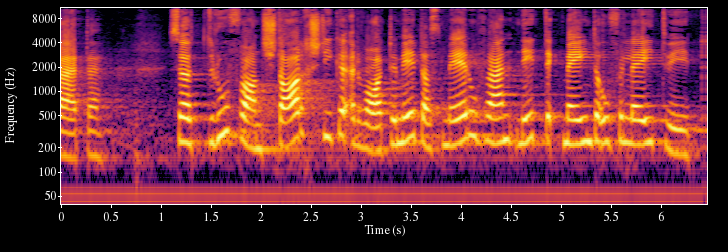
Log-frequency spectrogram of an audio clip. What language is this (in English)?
Swiss German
